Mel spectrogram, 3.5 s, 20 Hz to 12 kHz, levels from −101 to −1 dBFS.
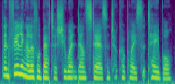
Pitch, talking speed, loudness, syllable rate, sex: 215 Hz, 240 wpm, -19 LUFS, 5.9 syllables/s, female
